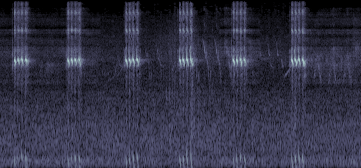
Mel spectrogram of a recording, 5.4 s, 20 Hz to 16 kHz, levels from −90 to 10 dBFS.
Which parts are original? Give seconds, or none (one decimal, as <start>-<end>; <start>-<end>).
1.5-3.3; 3.9-4.5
